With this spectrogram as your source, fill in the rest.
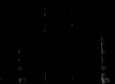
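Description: Five sharp, short taps on a sugar cookie that has been sitting out in the cold for a long time, each a dry, quickly fading knock. The taps show the cookie has gone stale and rock hard.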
